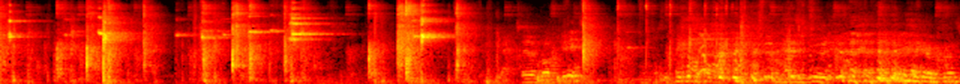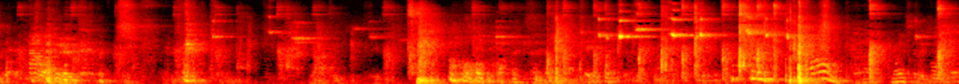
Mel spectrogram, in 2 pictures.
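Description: A ping-pong ball clicks back and forth off paddles and a table in a quick rally.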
